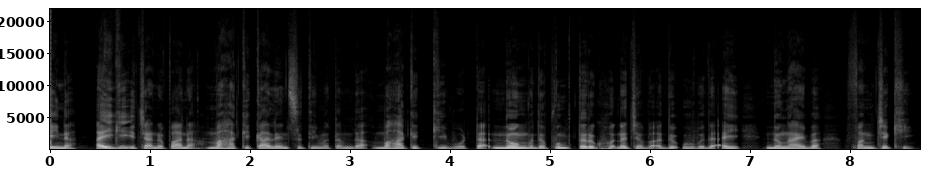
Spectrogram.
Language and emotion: Manipuri, happy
